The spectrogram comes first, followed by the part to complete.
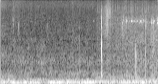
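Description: Steady low rumble of a car driving slowly, heard from inside the cabin, with a single short click about one and a half seconds in.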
